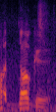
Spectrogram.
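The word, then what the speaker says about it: ホットドッグ: It's pronounced JPEG. It's just It's hot the dog. It's Japanese always word. hot dogu.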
